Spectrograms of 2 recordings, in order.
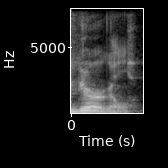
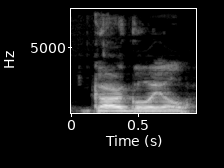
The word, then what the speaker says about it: gargoyle: On this episode of This is Game Boy, we get as stoned as a gurgle. It's pronounced gargoyle, Mo. What? It is gargoyle, not gurgle. Gargoyle.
